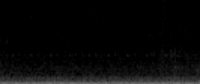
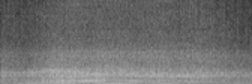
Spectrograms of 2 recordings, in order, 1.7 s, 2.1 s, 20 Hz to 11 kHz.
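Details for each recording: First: Volvo station wagon, started right up: a low, soft, even rumble with no misses, ticks or shaking. A quiet, healthy idle. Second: 1988 BMW with fuel-injected straight-six and manually adjusted screw-and-locknut valves, revving then idling: light busy clatter over the exhaust, no backfiring; valves need adjusting due to excessive valve lash.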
